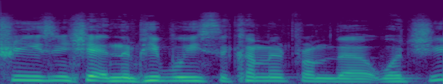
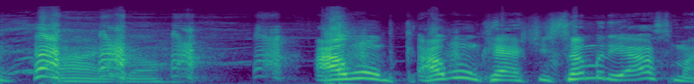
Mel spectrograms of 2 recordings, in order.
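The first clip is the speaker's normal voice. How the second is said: higher and louder, laughing, waving them through; mock guard approval; 8 semitones higher, 8 dB louder than usual. Security guard letting a hustling fan in, loud and laughing. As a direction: play the guard giving a pass with a grin. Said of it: "security guard voiced letting fan in".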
